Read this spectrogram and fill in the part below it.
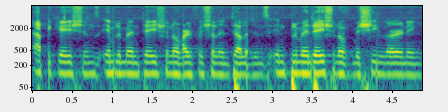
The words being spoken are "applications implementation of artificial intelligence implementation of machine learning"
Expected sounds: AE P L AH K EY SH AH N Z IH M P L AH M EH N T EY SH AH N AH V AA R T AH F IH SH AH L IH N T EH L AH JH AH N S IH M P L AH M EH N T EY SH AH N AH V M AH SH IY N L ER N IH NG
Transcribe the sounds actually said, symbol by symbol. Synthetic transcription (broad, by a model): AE P L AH K EY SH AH N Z IH M P L AH M EH N T EY SH AH N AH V AA R T AH F IH SH AH L IH N T EH L AH JH AH N S IH M P L AH M EH N T EY SH AH N AH V M AH SH IY N L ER N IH NG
